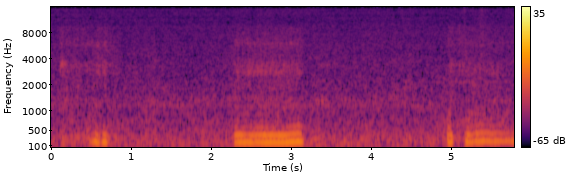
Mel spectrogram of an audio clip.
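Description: Two droning, humming snore sounds on the breath in a quiet room: snoring in a sleeping pet.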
